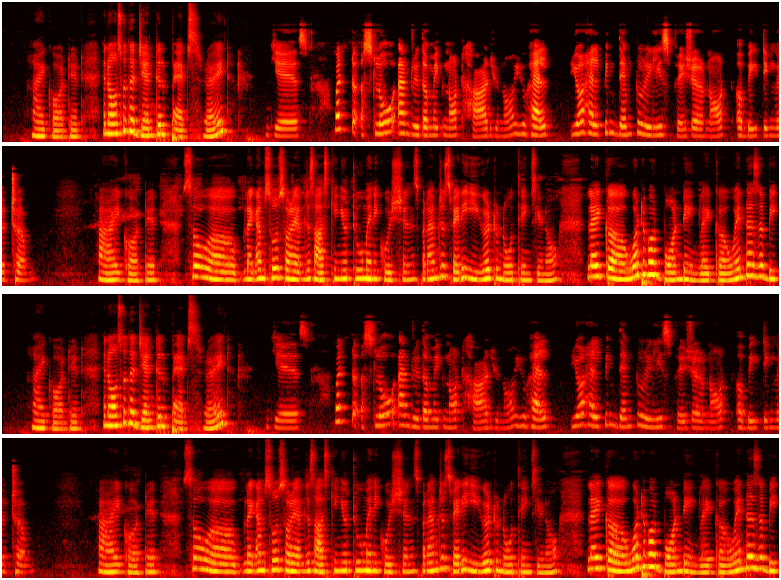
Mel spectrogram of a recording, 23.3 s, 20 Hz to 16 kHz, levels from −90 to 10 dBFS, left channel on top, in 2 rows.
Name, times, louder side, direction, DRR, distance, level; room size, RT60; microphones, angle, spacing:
voice 1, 0.4-3.3 13.1-23.3, left 2 dB, 20° left, 0.5 m, -23 dB
voice 2, 4.0-8.2 8.5-12.1, left 6 dB, 75° left, 0.5 m, -32 dB
7.1 x 2.4 x 3.1 m
head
